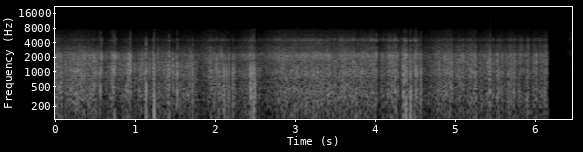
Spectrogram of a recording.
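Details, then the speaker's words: Electrical cabinet in service, heard via airborne ultrasound: dense, non-uniform crackling with sharp louder snaps and faint 50 Hz harmonics; arcing at a damaged connection. "as we can hear there's a lot of crackling going on there's a lot of it's very non-uniform in nature"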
